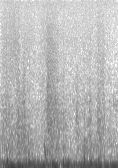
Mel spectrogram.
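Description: Quiet room with a steady low rumble and a few faint, soft footfalls of people walking on carpet.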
